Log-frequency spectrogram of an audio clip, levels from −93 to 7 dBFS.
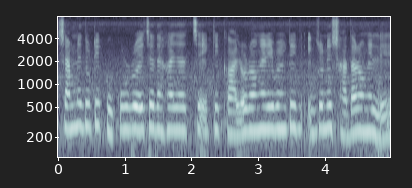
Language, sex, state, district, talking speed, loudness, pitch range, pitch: Bengali, female, West Bengal, Malda, 180 wpm, -15 LUFS, 235-260 Hz, 250 Hz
